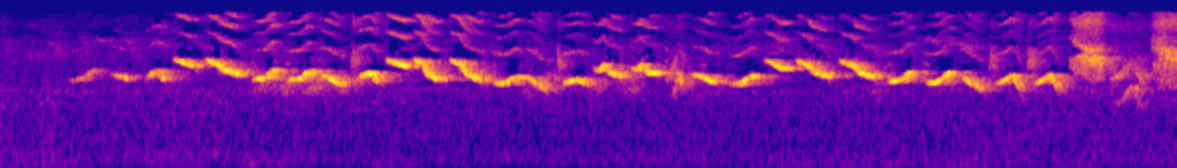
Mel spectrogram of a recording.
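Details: Bullfinch free singing: a rapid, continuous run of high, sweet warbled and twittered notes, rising and falling, about two per second, with a faint room hum beneath.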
